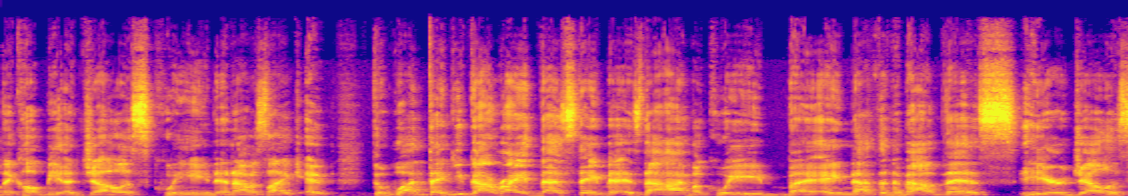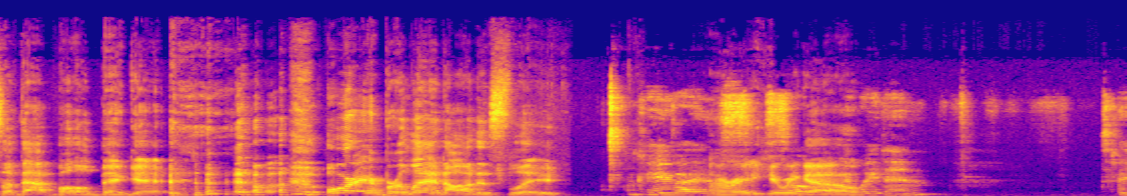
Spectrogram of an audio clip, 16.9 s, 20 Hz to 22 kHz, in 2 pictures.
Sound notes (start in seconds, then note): 9.7 laughs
